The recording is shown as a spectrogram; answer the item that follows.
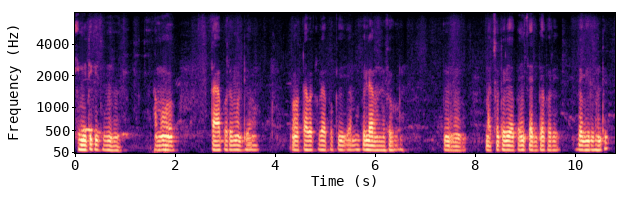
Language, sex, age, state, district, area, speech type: Odia, male, 30-45, Odisha, Kendujhar, urban, spontaneous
